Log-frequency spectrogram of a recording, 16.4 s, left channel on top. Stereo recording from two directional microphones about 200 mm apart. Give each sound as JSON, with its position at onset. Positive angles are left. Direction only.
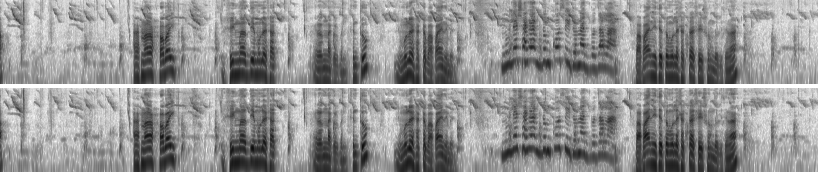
{"t": 2.6, "sound": "speech", "side_deg": -15}
{"t": 5.8, "sound": "chicken", "side_deg": -20}
{"t": 6.8, "sound": "speech", "side_deg": -20}
{"t": 10.1, "sound": "speech", "side_deg": 55}
{"t": 12.5, "sound": "speech", "side_deg": -15}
